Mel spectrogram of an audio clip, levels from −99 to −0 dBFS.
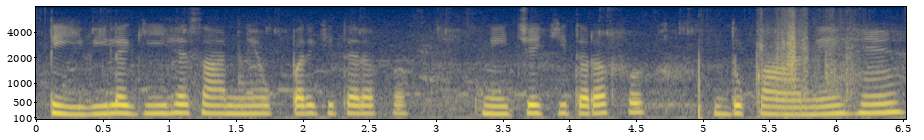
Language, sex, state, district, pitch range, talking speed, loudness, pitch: Hindi, female, Uttar Pradesh, Lucknow, 200-220 Hz, 110 wpm, -16 LUFS, 210 Hz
